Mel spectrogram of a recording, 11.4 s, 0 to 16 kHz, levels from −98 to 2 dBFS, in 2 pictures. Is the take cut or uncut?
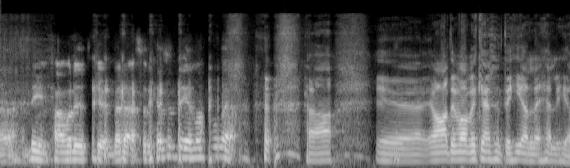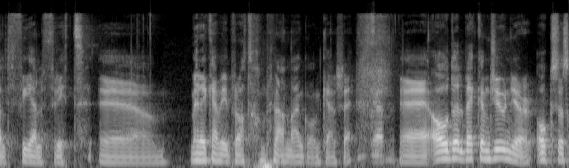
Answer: uncut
